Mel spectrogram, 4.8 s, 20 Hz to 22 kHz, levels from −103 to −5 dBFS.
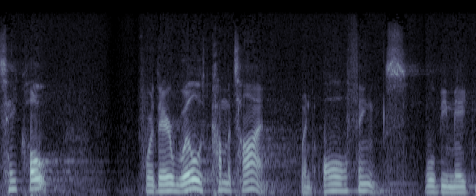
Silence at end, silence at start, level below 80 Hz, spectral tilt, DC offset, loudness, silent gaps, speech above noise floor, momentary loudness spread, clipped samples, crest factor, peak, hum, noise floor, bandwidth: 0 s; 0 s; -68 dBFS; -6 dB/octave; under 0.1%; -40 LUFS; none; 32 dB; 14 LU; under 0.1%; 18 dB; -22 dBFS; none; -72 dBFS; 16.5 kHz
